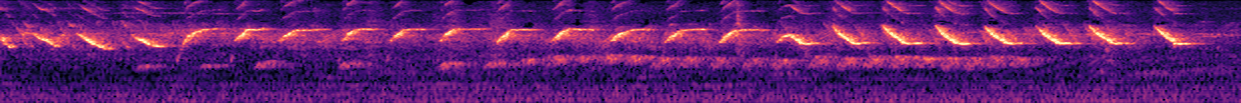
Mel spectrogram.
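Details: Canary singing as a lure to coax a silent canary into song. Bright upswept whistled notes repeat about four times a second, with a lower warbled trill running beneath them, over faint background noise.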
